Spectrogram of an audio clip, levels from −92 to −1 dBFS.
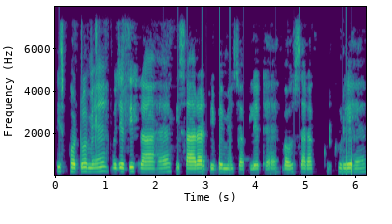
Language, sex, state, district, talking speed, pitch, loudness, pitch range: Hindi, female, Jharkhand, Sahebganj, 165 wpm, 175 Hz, -22 LUFS, 170-185 Hz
